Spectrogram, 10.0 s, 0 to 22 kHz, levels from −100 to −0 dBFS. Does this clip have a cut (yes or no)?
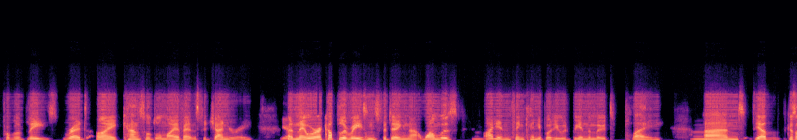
no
